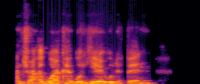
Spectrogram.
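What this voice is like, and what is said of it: Foreign accent, not local. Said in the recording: “as you can tell from my accent, I'm not from your shores”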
